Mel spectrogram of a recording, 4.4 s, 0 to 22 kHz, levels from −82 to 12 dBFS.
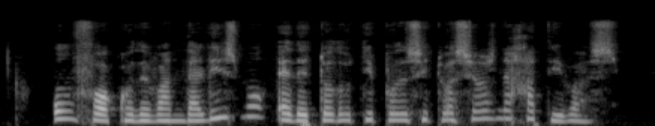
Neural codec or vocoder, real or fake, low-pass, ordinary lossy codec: none; real; 10.8 kHz; AAC, 48 kbps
